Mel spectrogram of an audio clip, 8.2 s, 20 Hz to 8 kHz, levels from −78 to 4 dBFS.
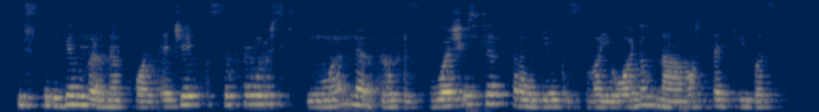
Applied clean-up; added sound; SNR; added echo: neural mask model DeepFilterNet 3.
